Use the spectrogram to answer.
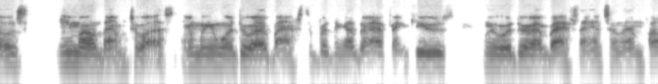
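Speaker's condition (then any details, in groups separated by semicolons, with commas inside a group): ALS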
